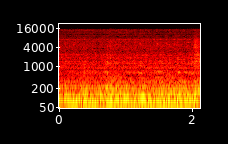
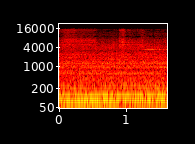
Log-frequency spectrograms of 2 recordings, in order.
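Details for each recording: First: Maruti Omni, intake vacuum pipe cracked/split and removed for demonstration: heavy, uneven shaking idle that lumps and wavers, engine vibrating hard; smooths out once pipe reconnected; on a gas kit it vibrates rather than revving up; rough idle from vacuum leak. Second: Maruti Omni idling steady and even with no surging after a pipe is refitted; unplugging it had made revs rise on their own. Normal idle restored.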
